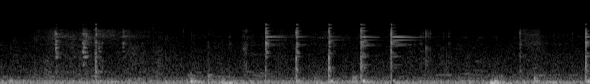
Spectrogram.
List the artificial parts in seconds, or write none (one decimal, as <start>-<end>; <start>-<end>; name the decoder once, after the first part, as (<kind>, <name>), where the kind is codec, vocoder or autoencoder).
none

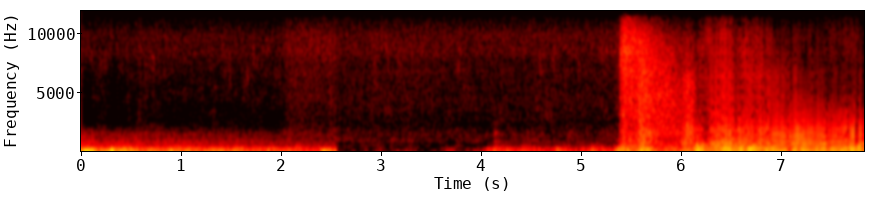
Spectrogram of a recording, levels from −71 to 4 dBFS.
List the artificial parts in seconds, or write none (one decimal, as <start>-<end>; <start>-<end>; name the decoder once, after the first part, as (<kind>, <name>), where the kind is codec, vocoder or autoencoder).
6.2-7.8 (vocoder, BigVGAN v2)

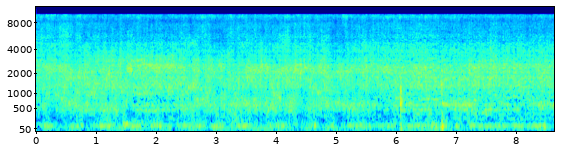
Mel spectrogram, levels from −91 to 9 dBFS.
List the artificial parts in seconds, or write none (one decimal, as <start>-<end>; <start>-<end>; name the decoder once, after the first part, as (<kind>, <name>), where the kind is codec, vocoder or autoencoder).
0.0-1.6 (codec, HILCodec); 2.5-5.6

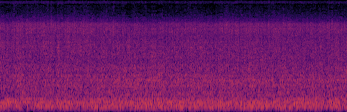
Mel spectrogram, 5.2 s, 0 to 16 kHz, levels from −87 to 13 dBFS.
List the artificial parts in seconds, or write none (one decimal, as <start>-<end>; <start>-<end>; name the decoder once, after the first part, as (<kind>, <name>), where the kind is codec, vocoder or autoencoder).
2.3-5.2 (vocoder, BigVGAN v2)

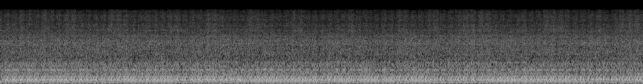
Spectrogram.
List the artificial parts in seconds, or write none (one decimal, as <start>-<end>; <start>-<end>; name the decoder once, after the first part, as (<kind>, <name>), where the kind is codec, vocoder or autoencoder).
0.0-3.7 (vocoder, BigVGAN v2)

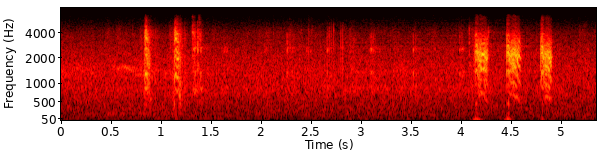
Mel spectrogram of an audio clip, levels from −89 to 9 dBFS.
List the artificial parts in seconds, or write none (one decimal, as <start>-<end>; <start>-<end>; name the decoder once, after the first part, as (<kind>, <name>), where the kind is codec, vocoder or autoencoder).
2.8-4.9 (vocoder, Vocos)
